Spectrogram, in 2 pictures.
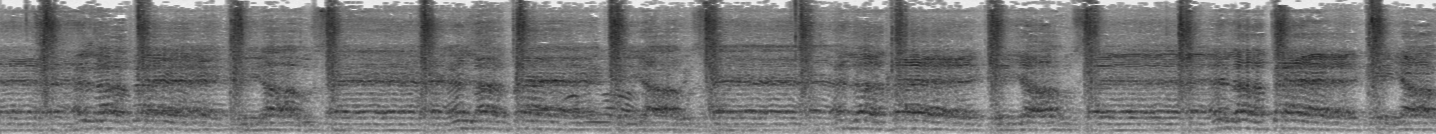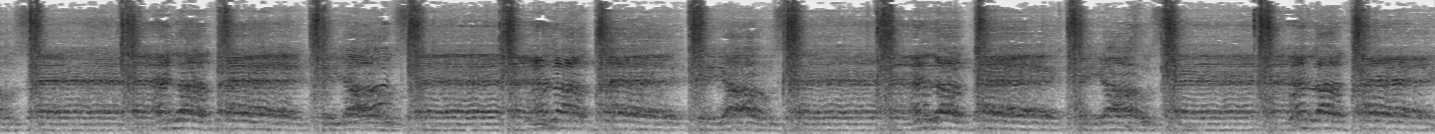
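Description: A group of mourners chanting a noha in unison, kept in time by the sharp, even beat of hands striking chests in matam.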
